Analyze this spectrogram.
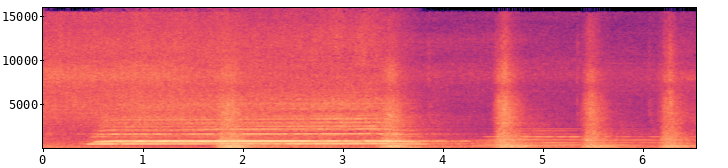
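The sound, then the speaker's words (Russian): A steam locomotive's whistle blows one long, loud, steady blast over a constant hiss, then a few heavy chuffs of steam puff out at an uneven pace as the "Semipalatinsk" train starts departing. “Поезд «Семипалатинск» отправляется через несколько минут.”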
